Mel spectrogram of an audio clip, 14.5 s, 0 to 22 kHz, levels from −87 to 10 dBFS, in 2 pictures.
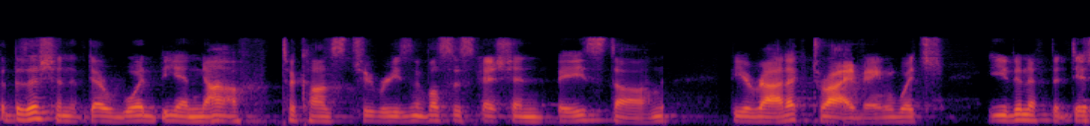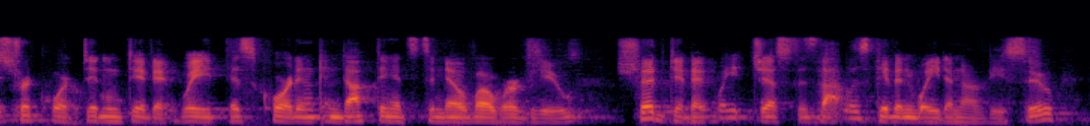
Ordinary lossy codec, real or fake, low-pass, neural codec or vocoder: AAC, 48 kbps; fake; 7.2 kHz; codec, 16 kHz, 1 kbps, X-Codec, HuBERT features, trained on general audio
